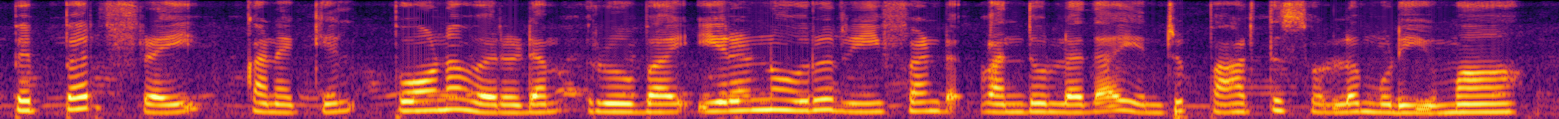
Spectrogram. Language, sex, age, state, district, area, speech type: Tamil, female, 18-30, Tamil Nadu, Dharmapuri, urban, read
